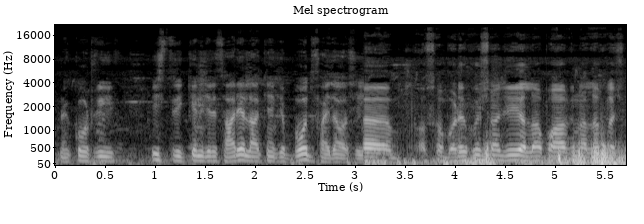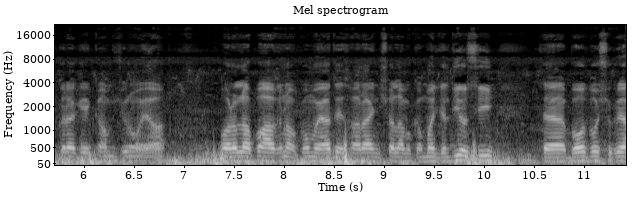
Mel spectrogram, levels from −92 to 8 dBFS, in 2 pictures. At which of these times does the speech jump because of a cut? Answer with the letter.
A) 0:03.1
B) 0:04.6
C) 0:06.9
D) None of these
A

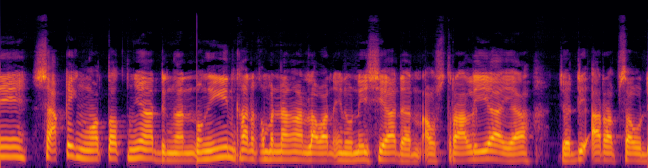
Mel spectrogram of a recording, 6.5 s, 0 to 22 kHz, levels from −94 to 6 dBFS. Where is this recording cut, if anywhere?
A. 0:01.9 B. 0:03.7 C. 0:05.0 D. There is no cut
A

